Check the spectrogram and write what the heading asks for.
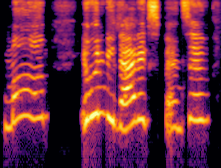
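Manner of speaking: high-pitched imitation of a pleading child; pleading kid. Imitated child to mom about boarding school, pleading.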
